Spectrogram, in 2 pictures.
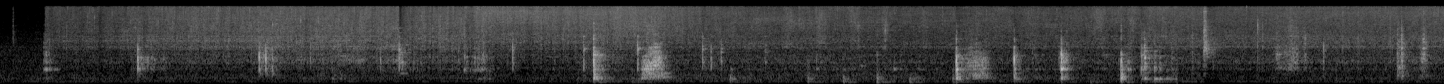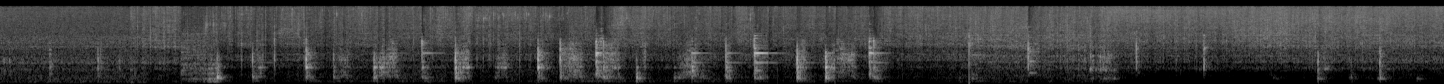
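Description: Minced garlic sizzling in hot oil in a ceramic-coated frying pan; the sizzle starts abruptly just after the start as the garlic goes in. A wooden spoon scrapes and taps against the pan while stirring, and near the end the sizzle grows brighter as diced carrots go in.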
